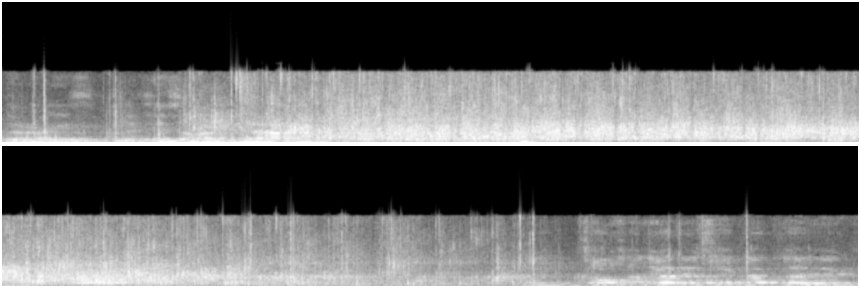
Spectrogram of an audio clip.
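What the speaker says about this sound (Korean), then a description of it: "다시 한번 큰 박수 부탁드리겠습니다." Audience at a youth counseling volunteers' convention breaks into loud, dense applause that swells and then fades, with a speaker's voice over the start and the end.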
